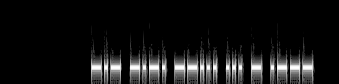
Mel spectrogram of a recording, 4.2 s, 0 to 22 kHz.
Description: Morse code, heard as a keyed tone, about 30 wpm, 700 Hz. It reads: KC7STJ
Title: USA Call Signs - 4x Character Spacing - 30wpm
